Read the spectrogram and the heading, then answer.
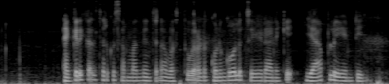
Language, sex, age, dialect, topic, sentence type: Telugu, male, 41-45, Utterandhra, agriculture, question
